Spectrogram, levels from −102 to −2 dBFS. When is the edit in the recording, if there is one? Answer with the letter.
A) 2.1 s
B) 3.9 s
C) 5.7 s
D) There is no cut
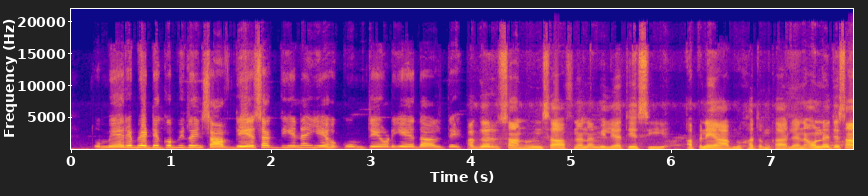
B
